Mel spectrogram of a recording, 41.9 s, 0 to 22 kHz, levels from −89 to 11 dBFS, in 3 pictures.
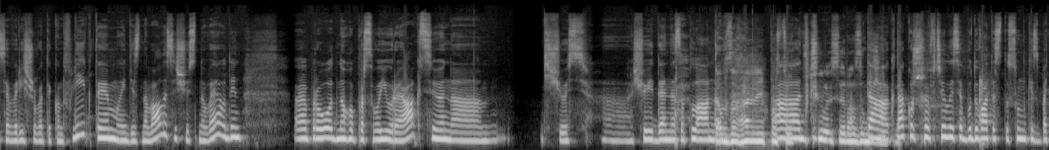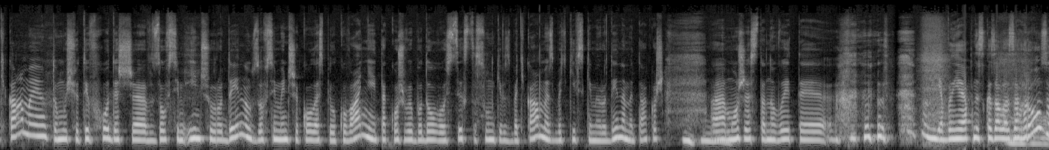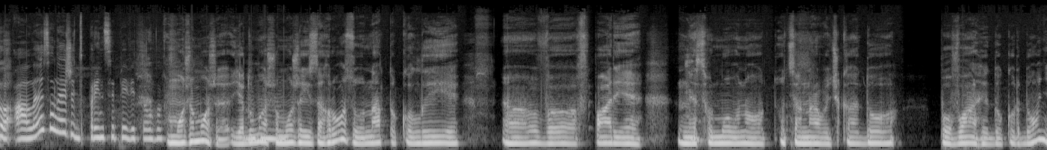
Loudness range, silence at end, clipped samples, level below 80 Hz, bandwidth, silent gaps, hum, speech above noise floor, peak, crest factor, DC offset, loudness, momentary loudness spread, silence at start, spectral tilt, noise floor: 5 LU; 0 s; under 0.1%; -56 dBFS; 16 kHz; none; none; 48 dB; 0 dBFS; 14 dB; under 0.1%; -14 LUFS; 9 LU; 0 s; -6.5 dB/octave; -61 dBFS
